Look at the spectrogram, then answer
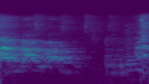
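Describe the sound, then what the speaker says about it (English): Dog barking excitedly indoors in the background, a loud burst of yelps and barks at the start, fading briefly, then picking up again toward the end. "Dog's absolute ballistic in the background"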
